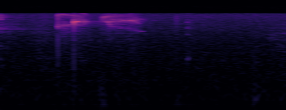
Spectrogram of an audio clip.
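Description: Near silence: room tone, with a single faint click about half a second in.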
